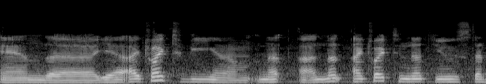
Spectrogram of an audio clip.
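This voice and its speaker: A man with a non-native accent, medium pitch and ordinary pitch variation, at a fairly slow pace. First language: not English. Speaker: indie game developer. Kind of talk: casual tutorial monologue. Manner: halting, many fillers.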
